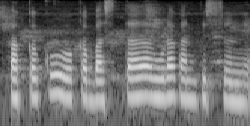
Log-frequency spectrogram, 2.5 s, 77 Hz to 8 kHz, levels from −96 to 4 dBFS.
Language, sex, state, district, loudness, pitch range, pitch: Telugu, female, Telangana, Mahabubabad, -18 LUFS, 205-225 Hz, 220 Hz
